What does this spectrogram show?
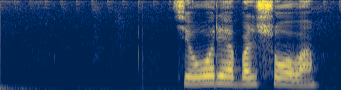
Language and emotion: Russian, neutral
